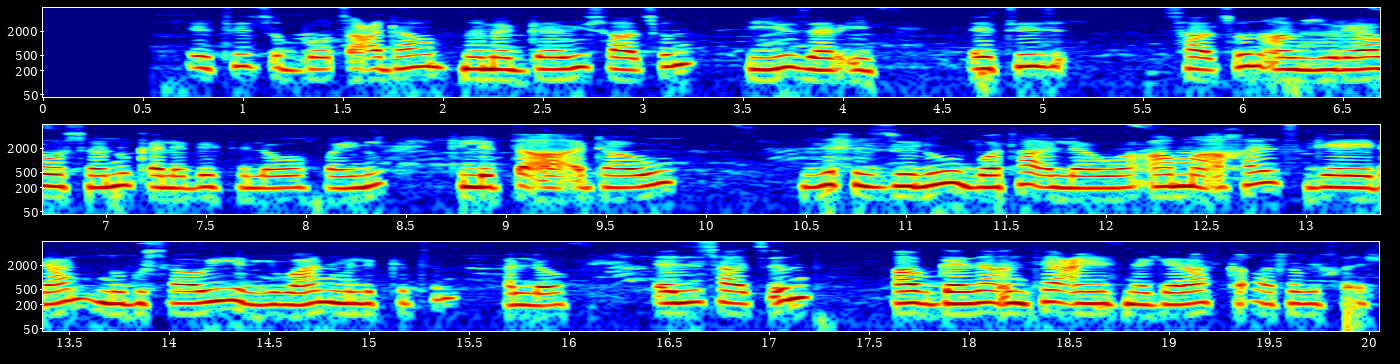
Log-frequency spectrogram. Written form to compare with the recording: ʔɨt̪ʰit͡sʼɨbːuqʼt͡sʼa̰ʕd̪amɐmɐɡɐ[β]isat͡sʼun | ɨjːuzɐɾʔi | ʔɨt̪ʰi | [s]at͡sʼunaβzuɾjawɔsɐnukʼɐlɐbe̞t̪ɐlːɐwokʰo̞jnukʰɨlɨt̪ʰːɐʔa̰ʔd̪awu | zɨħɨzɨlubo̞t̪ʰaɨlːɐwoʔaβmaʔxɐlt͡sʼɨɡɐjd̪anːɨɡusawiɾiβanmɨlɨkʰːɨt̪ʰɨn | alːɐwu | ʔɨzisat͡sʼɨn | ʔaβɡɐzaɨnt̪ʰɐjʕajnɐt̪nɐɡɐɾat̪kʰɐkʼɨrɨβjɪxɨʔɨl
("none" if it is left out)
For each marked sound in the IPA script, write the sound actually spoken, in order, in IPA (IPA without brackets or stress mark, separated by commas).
β, s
